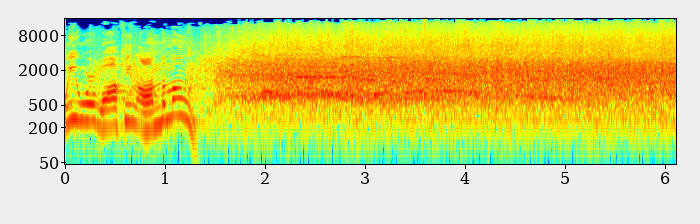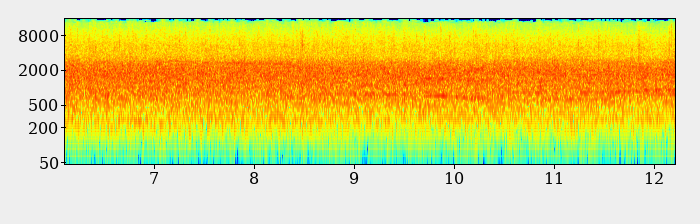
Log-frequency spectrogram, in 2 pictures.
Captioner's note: applause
